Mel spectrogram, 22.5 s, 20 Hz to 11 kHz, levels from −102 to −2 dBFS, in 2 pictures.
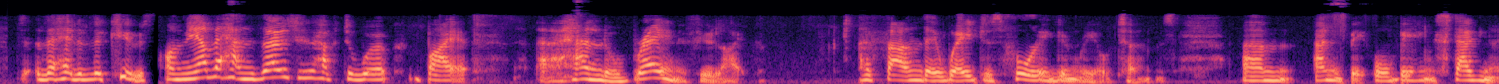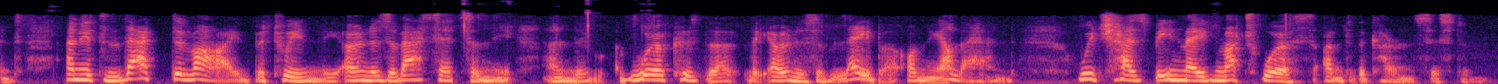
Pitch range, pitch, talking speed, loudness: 175-225 Hz, 195 Hz, 180 wpm, -23 LUFS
